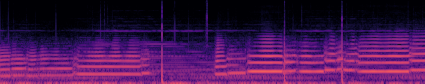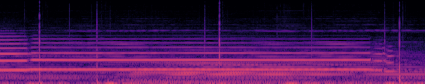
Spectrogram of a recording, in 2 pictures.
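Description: Trumpet playing a short phrase of quick notes stepping upward, then holding one long steady note for about three and a half seconds that stops near the end, over a sustained drone.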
